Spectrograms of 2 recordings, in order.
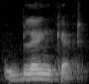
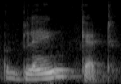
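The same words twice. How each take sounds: First: Said in the usual way. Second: "ब्लैंकेट" broken as ब्लैं, pause, केट; teacher's split reading of "ब्लैंकेट", ब्लैं then केट; syllable-split pronunciation. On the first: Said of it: "इसका जो pronunciation होगा". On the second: Shown as a demonstration. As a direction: sound out "ब्लैंकेट" in two separate parts, ब्लैं - केट. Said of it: "इसका जो pronunciation होगा वैसे लिखा जाएगा".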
